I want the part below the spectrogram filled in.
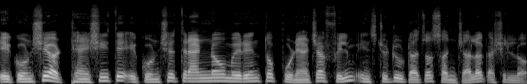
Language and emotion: Goan Konkani, neutral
